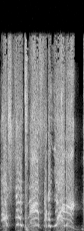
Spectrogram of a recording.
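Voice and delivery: hammed-up furious refusal; outraged shout. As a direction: yell it back like a broke spouse. Outraged reply to divorce request.

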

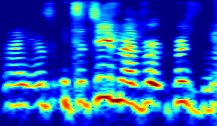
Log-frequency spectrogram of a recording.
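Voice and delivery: squeezed-out, high, voiceless coach impression; Doc Rivers, lost voice. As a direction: mimic a coach who has lost his voice. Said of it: "He talks like he lost his voice".

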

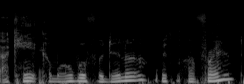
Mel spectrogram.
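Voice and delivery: soft, under-the-breath mock innocence; hushed retort. Guest answering the angry host, hushed retort. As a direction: answer back quietly, playing innocent.

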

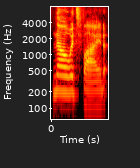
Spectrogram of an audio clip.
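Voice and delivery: embarrassed caller ending the call; awkward brush-off. Retold or imitated. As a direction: wave it off, mortified. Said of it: "And I was like".

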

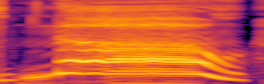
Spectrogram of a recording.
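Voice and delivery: very high, long drawn-out refusal; high sustained mock wail; imitated refusal. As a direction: imitate a possessed girl wailing in refusal. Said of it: "She goes".

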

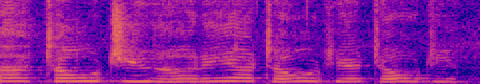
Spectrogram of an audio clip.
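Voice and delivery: very high whiny I-told-you; wife telling husband she was right. Retold or imitated. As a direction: nag like a smug wife. Wife voiced.

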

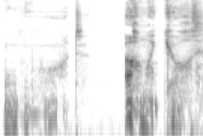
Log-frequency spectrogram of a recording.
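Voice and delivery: hushed, voiceless disbelief; barely audible aghast reaction; stunned whisper. Real, not acted. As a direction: whisper it to yourself in shock. Taken aback by next joke.

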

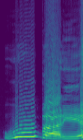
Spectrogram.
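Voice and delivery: cackling triumph; whooping with glee, laughing; gleeful whoop. Real, not acted. Gleeful about group chat exposure.

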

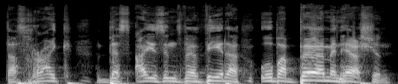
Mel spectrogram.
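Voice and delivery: high, loud German oratory; ranting Hitler. Acted. Hitler answering the press on Czechoslovakia, ranting in German. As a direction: declaim it as a forceful Teutonic speech. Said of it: "And Hitler replies".

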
